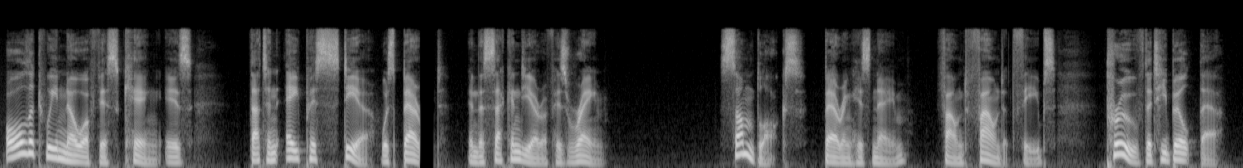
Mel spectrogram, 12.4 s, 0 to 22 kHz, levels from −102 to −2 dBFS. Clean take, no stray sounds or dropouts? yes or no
no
